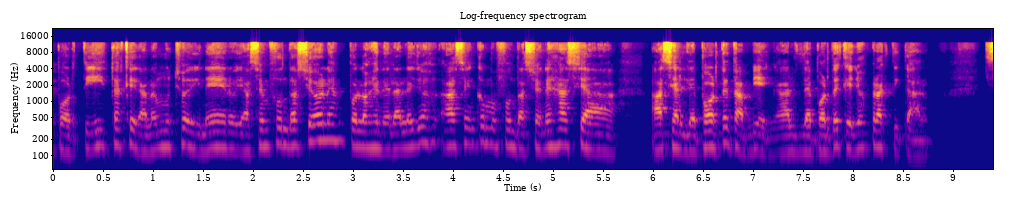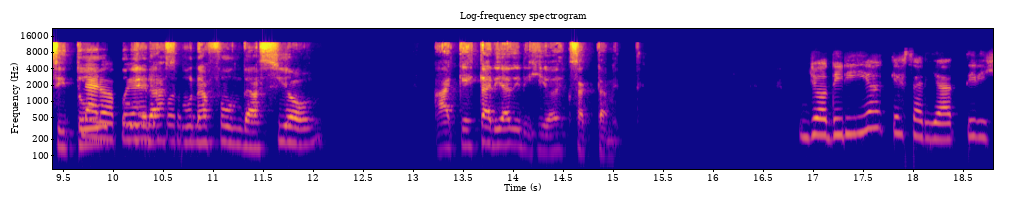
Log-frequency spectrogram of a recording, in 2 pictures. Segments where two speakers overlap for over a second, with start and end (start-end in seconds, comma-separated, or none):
9.6-10.9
